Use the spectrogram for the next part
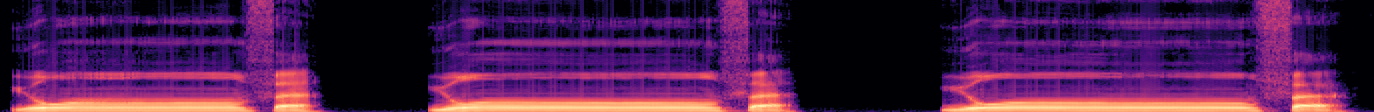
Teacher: Manyun, bibirnya ke depan, yu. Ditambah nun sukun, setelahnya ada huruf fa, berarti dia ikhfa ausat. Ditarik lagi bibirnya ke belakang.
